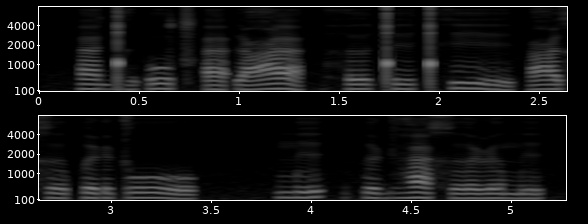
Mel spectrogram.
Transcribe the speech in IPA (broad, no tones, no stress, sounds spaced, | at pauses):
a ɡ͡ǃ ɘ ʔ o t͡sʼ a ʔ ɘ ʕ a | h əː ǃ ɪː ǃʰ ɪː | ʕ ɘ x əː p ɘ ɽ ɪ ʈ oː | m ɪ | p ɘ ɖʱ a x əː ɭ ə m ɪ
